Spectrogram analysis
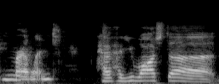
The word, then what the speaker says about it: Maryland: You know, I made a video and I called it Mryland. Yeah. People always like pronounce the Y. It's just Mer like Merland.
